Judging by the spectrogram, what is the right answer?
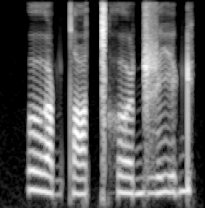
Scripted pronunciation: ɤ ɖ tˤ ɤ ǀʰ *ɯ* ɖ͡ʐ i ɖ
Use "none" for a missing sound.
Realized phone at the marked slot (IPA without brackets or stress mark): ɤ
